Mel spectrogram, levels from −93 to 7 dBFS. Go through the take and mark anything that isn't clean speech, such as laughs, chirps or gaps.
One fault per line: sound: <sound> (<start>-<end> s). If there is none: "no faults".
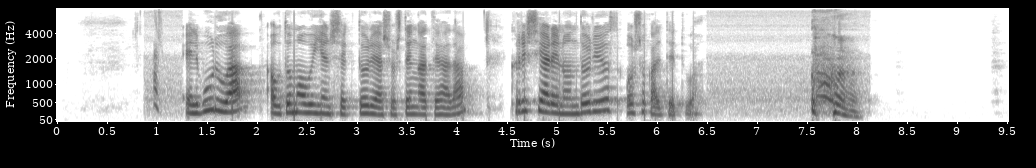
sound: chirp (1.0-1.1 s)
sound: cough (7.5-8.1 s)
